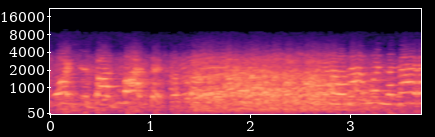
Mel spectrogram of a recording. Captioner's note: audience laughing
